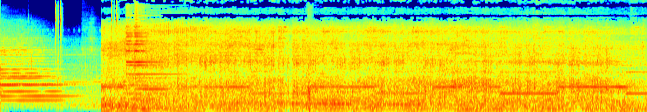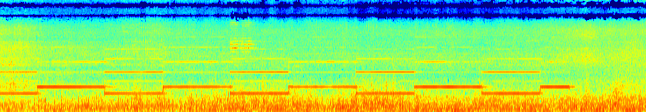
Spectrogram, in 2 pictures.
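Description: Diesel-hauled passenger train passing a level crossing: a steady rumble of the locomotive and coaches going by, starting suddenly about two seconds in. Over it, the crossing's electronic alarm sounds two notes alternating low and high, each held about a second.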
